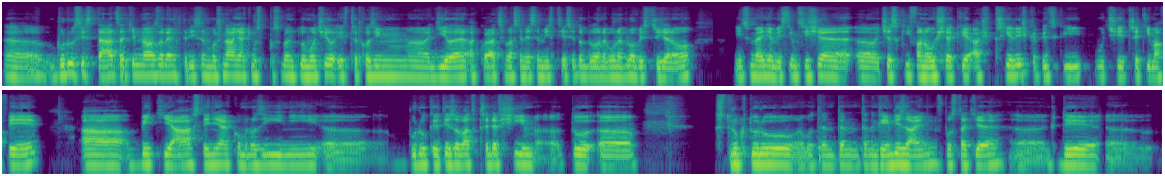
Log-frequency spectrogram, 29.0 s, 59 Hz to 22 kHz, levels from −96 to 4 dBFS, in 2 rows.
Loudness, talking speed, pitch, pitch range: -19 LUFS, 125 wpm, 120 Hz, 115-125 Hz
